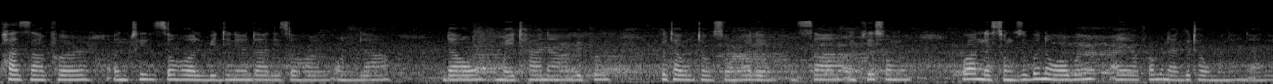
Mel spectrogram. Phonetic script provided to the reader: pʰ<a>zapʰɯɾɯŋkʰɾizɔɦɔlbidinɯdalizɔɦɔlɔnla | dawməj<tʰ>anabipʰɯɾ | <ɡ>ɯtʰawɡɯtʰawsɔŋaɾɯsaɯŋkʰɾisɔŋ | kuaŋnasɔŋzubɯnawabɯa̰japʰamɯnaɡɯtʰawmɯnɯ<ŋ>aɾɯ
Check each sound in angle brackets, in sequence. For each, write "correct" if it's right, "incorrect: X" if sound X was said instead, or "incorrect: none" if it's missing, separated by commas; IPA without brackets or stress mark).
correct, correct, correct, incorrect: n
